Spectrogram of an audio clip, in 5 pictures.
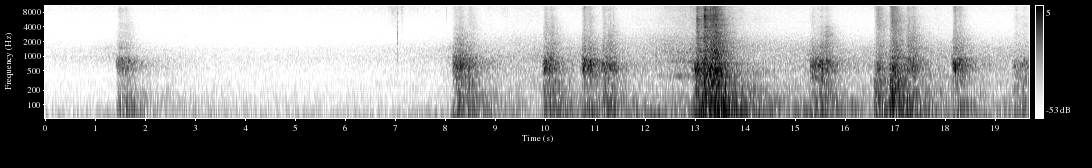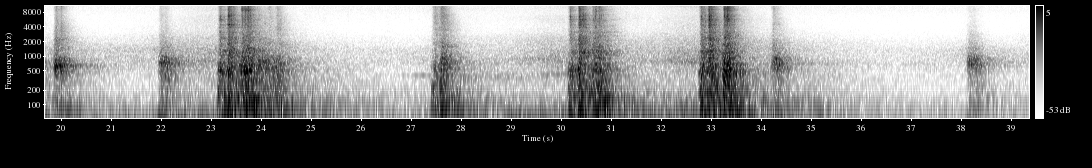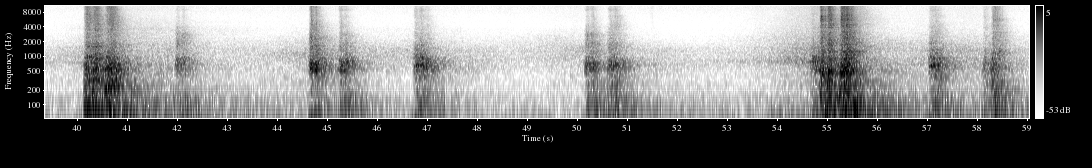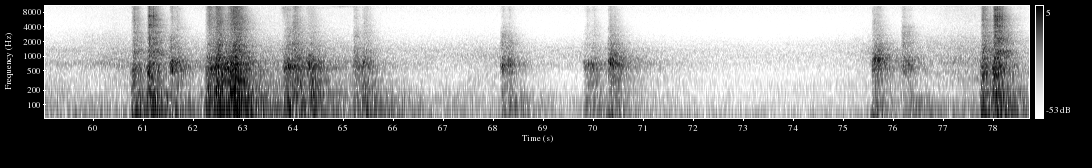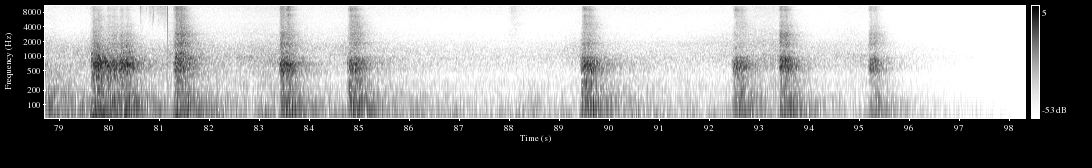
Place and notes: Normandie, France - Pont de Normandie
The Normandie bridge, recorded inside the bridge. This is an extreme environment, with an exacerbated violence. A lot of trucks are driving fast, doing huge impacts on the bridge structure. This bridge is very big and an interesting place to record.
21 July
